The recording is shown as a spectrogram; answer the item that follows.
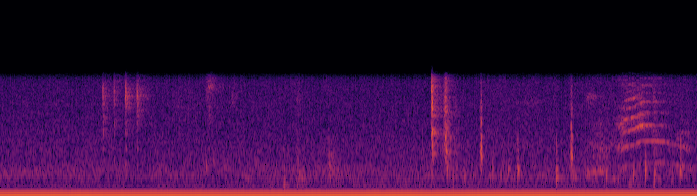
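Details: Pet cat indoors, said to say "momma": a steady low purring rumble with scattered soft clicks, then a faint arched, wavering meow near the end, while a woman's voice keeps asking who it loves.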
